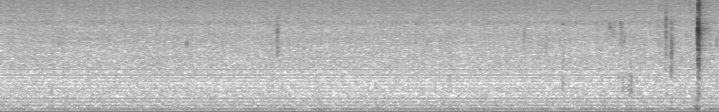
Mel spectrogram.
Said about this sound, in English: Yeah, I still want to chew the whole time during this show. I'll have another bite. So I can talk with my mouthful.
